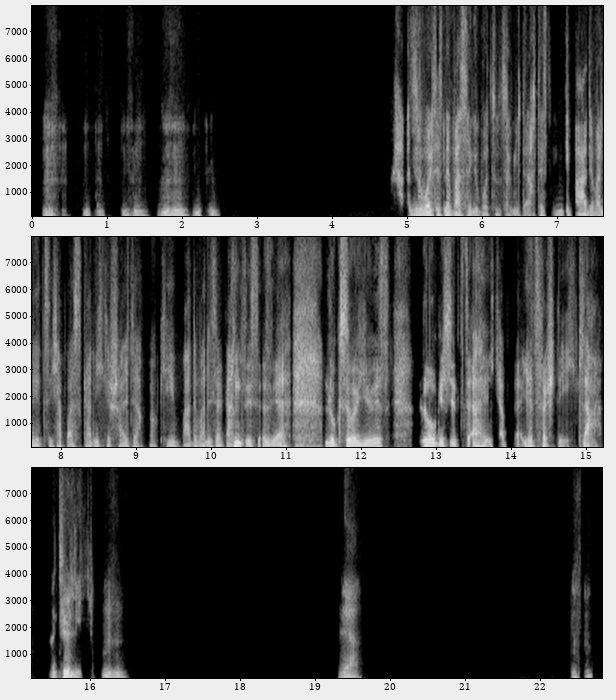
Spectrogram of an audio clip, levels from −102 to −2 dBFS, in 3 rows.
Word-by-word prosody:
Mhm, 100 -5 -4 0.4
mhm, 90 0 -12 0.2
mhm, 95 -1 -9
mhm, 105 0 -2
mhm. 100 -3 -10 2.5
Also, 110 +4 -1
du 115 - +3
wolltest 120 -2 +4
'ne 115 -4 +2
Wassergeburt 95 -6 -1
sozusagen 90 -3 -10
mit 80 - -10
ach - - -5
deswegen 95 -2 -8
die - - -5
Badewanne 90 -1 -1
jetzt. 95 +9 -5
Ich 115 -4 -5
habe 110 0 -5
erst 105 -1 -5
gar 100 -1 -4
nicht 100 -1 -5
geschaltet. 100 -1 -4
Habe 100 +3 -15
gedacht: 85 -1 -13
„Okay, 105 0 -5
Badewanne 95 +2 -5
ist 95 - -6
ja 100 - +1
ganz 135 +5 +5
ist 110 -5 0
ja 100 - -2
sehr 100 0 +1 0.5
luxuriös.“ 120 0 +5 0.4
Logisch, 125 -5 +6
jetzt 115 -3 -1
ah, 115 -3 +5
ich 110 -3 -2
habe 100 - -5 0.2
jetzt 115 -1 0
verstehe - - +1
ich, - - -13
klar, - - +1 0.3
natürlich, 100 -4 +1
mhm. 100 0 -5 2.8
Ja. 95 -4 -4 2.8
Mhm. 135 - -11
100 Hz, 125 wpm, -25 LUFS, 95-110 Hz, 2.8 s, Logisch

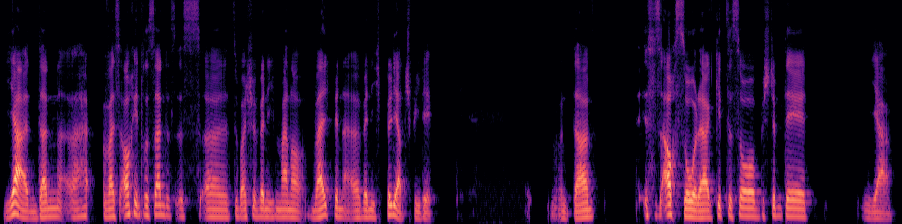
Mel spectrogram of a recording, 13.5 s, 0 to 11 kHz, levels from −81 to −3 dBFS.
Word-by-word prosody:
Ja, 100 - +7
dann, 110 +6 0
ha 115 +2 -6 0.2
was 115 +1 0
auch 145 +2 +3
interessant 140 -1 0
ist, 130 -1 -11
ist, 115 -1 -12
äh, 110 -1 -3
zum 115 +1 -9
Beispiel, 110 +2 -3
wenn 115 -1 +2
ich 110 - -5
in 110 - -7
meiner 110 -2 -1
Welt 110 +6 +1
bin 125 -4 -2
äh, 100 -1 -5
wenn 110 0 0
ich 105 0 -10
Billard 140 0 +2
spiele. 95 -3 -7 1.7
Und 95 -1 -12
da 105 +4 +3 0.7
ist - - -8
es - - -10
auch 150 0 +7
so, 115 -2 +5
da 105 0 +5
gibt 105 +9 -5
es 120 -6 -4
so 120 -2 +4
bestimmte, 120 -1 -1 0.7
hm, 100 -2 -12
ja 85 -3 -5
110 Hz, 155 wpm, -23 LUFS, 105-120 Hz, 1.7 s, Ja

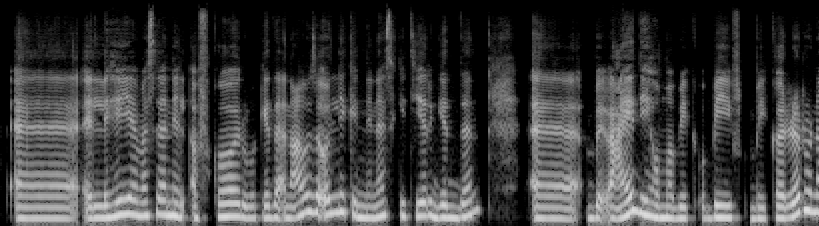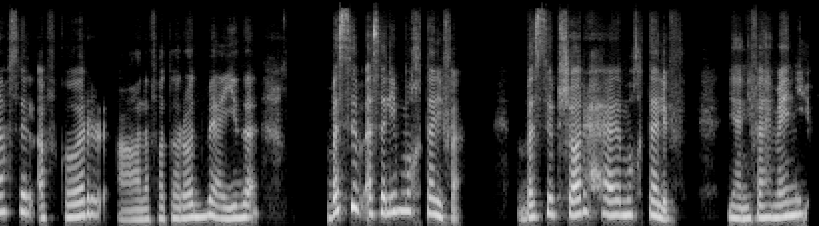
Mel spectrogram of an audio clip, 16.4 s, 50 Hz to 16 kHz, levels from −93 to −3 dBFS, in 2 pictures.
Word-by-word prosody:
آآ 175 -1 -2
اللي 185 +1 +2
هي 235 +4 +3
مثلًا 225 +2 0
الأفكار 205 -1 +1
وكده، 185 +1 -2
أنا 180 -1 -2
عاوزة 260 +6 +1
أقول 250 +1 +1
لِك 275 -3 -1
إن 190 -3 +1
ناس 215 +4 -1
كتير 215 +1 -2
جدًا 195 - 0 0.5
آآ 175 -2 -2
ب 180 +1 -2
عادي 230 +7 +4
هُم 185 -2 +2
بيك 180 0 -3
بي 190 +1 +2 0.2
بيكرروا 185 - +1
نفس 275 +1 -3
الأفكار 225 -1 -1 0.2
على 155 +2 -6
فترات 180 +3 -1
بعيدة 195 0 +1 0.7
بس 365 - +3
بأساليب 265 -3 +2
مختلفة، 255 -7 0 0.6
بس 205 +4 -1
بشرح 250 +2 +1
مختلف 230 -7 +1 0.4
يعني 180 -2 0
فاهماني، 195 +5 +2
200 Hz, 125 wpm, -22 LUFS, 180-235 Hz, 0.7 s, عادي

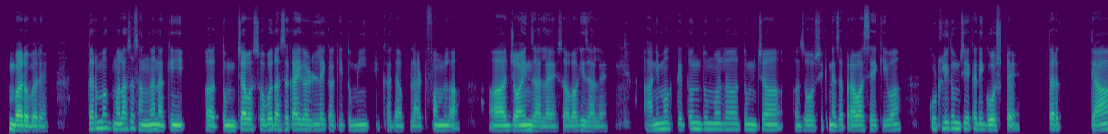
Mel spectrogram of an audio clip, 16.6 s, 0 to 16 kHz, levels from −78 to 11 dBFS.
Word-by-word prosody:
बरोबर 125 -3 +7
आहे. 115 - -5 0.6
तर 155 +1 +2
मग 175 0 0
मला 145 +1 +3
असं 160 +4 -5
सांगा 255 +10 +3
ना 270 -2 +4
की 260 -1 +5 0.4
अ, - - +2
तुमच्यासोबत 145 - +3
असं 140 +2 0
काही 140 -1 +3
घडलंय 135 0 -2
का 130 - -4
की - - -8
तुम्ही 260 +1 0 0.2
एखाद्या 120 0 -7
प्लॅटफॉर्मला 250 - 0 0.5
अ, 125 0 +5
जॉइन 130 +1 +6
झालाय, 115 -2 -1
सहभागी 120 +1 -1
झालाय. 115 -1 -5 0.6
आणि 130 +3 -1
मग 155 +2 0
तिथून 155 +2 -2
तुम्हाला 150 0 -3
तुमच्या 140 0 -1 0.4
अ, - - -3
जो 130 - -3
शिकण्याचा 265 -3 -3
प्रवास 130 0 +1
आहे 130 -2 -2
किंवा 130 +2 -4 0.5
कुठली 165 +2 -2
तुमची 160 -2 0
एखादी 150 -1 -2
गोष्ट 135 -2 +1
आहे. - - -1 0.5
तर - - +3 0.5
त्या 130 -1 +3
140 Hz, 150 wpm, -23 LUFS, 125-160 Hz, 0.6 s, बरोबर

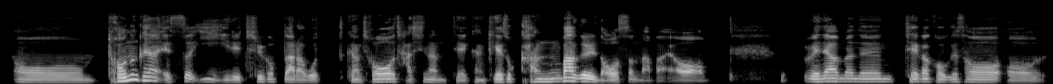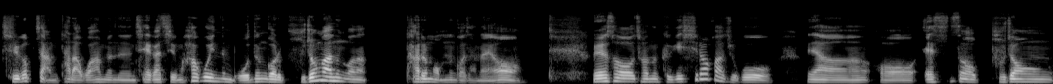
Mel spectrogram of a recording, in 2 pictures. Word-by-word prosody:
어 110 -1 -2 0.2
저는 170 +9 +6
그냥 180 -5 +3
애써 110 0 -3
'이 - - -10 0.3
일이 110 +1 -3
즐겁다.'라고 110 -4 -2 0.3
그냥 110 -1 -4
저 125 +3 +4
자신한테 105 -6 -7
그냥 100 +1 -10
계속 115 +1 +1
강박을 135 +1 +5
넣었었나 105 +2 -2
봐요. 95 -3 -2 1.0
왜 130 - -5
왜냐하면은 135 -1 +2
제가 130 0 +1
거기서 120 +2 -4 0.4
어 90 -2 -5
'즐겁지 135 - 0
않다.'라고 100 +3 -3
하면은 105 -3 -5
제가 110 +2 0
지금 110 -1 -4
하고 170 +6 +3
있는 135 -6 -2
모든 125 +7 +1
거를 120 -3 +5 0.2
부정하는 170 -2 +6
거나 115 -4 -3 0.4
다름없는 110 -6 -1
거잖아요. 95 +1 -3 0.7
그래서 140 0 +5
저는 130 -1 -3
그게 120 +2 -2
싫어 235 - -1
가지고 110 - -1 0.3
그냥 105 -2 -2
어 95 -1 -4
애써 120 0 -2
부정 120 -1 0
115 Hz, 290 characters per minute, -23 LUFS, 105-130 Hz, 1.0 s, 저는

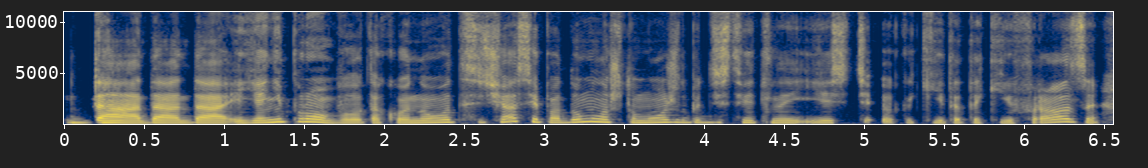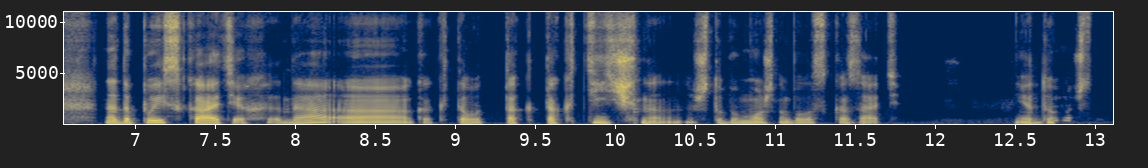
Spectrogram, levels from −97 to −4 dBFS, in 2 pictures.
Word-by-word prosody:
Да-да-да, 175 -3 +7
и 165 - -2
я 195 +4 +1
не 240 +4 +3
пробовала 220 - +1
такое. 170 -1 -2
Но 190 +4 0
вот 225 +1 -1
сейчас 255 +8 0
я 255 - +2
подумала, 240 +6 0
что, 200 - -5
может 210 +2 -2
быть, 205 - -7
действительно 195 -1 -4
есть, 175 - -4
э, - - -5
какие-то 165 -1 -7
такие 170 0 -8
фразы, 235 +10 -1 0.3
надо 175 0 +1
поискать 165 -4 +2
их, - - -7
да, 100 - -3
а, - - -11
как-то 80 - -9
вот 80 - -9
так 155 +4 -6
тактично, 170 +5 +1
чтобы 150 -8 -6
можно 80 - -5
было - - -8
сказать. - - -9 0.7
Я 80 - -5
думаю, 200 - -10
чт - - -6
180 Hz, 165 wpm, -23 LUFS, 165-205 Hz, 0.7 s, Да-да-да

